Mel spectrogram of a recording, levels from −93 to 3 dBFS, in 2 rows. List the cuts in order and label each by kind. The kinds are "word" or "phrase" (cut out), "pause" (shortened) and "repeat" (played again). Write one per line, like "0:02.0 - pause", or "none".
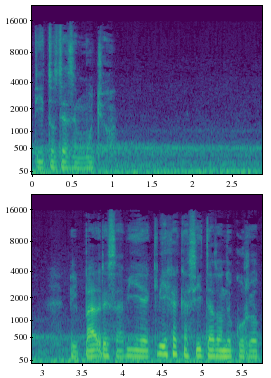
0:04.4 - word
